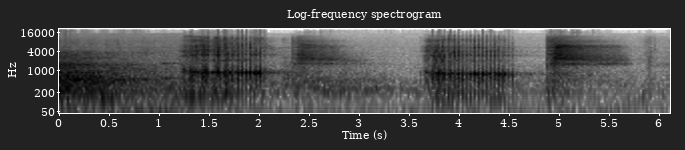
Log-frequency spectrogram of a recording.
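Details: Simulated snoring performed by a comedian in a stage sketch about a man whose wife cannot sleep because of his snoring: several loud rattling snores with quieter breaths between.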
